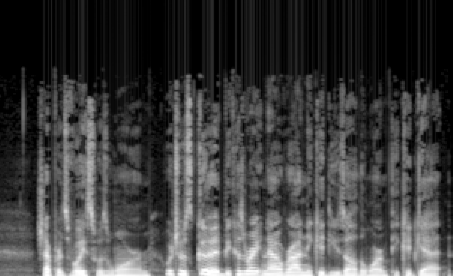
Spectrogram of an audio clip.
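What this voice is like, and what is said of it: Usual voice. Nothing is said of it.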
